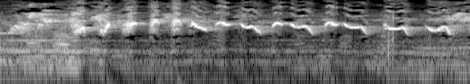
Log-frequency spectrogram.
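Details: In a simulated songbird competition arena, a greater green leafbird sings a fast, wavering chain of bright whistled notes, rising and falling roughly four times a second, over softer chatter from other birds.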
